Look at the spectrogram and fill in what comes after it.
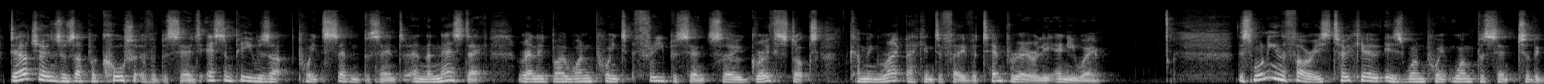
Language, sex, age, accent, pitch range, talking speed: English, male, 50-69, British, 110-160 Hz, 155 wpm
